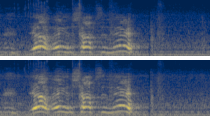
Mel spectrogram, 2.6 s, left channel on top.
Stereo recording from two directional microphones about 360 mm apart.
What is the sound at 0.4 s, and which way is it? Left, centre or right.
A man's voice, right.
